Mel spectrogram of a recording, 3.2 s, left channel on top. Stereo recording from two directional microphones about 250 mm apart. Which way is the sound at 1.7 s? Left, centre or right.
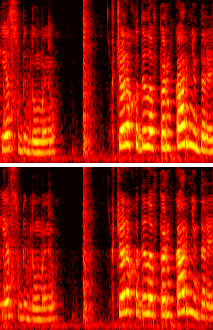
Centre.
